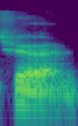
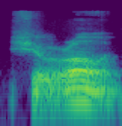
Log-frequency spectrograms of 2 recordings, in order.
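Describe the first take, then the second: First: The stress is on the first syllable. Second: The stress is on the second syllable. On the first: The speaker calls it wrong. "She did not like to be called Sharon" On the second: The speaker calls it right. "She wanted that Sharon"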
